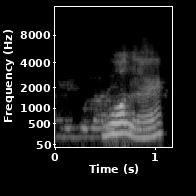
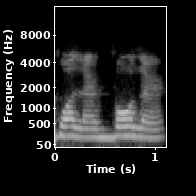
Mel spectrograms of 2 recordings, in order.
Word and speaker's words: Wöhler: So in 1828, a German chemist named Friedrich Wöhler was able to, dili siya Wöhler, kay ilang W kay V ang pagka-pronounce, was able to synthesize urea from ammonia.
